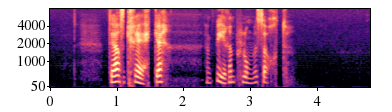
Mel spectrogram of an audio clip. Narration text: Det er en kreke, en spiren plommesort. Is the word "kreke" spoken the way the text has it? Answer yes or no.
yes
